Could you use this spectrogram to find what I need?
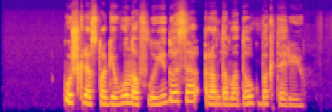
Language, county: Lithuanian, Vilnius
